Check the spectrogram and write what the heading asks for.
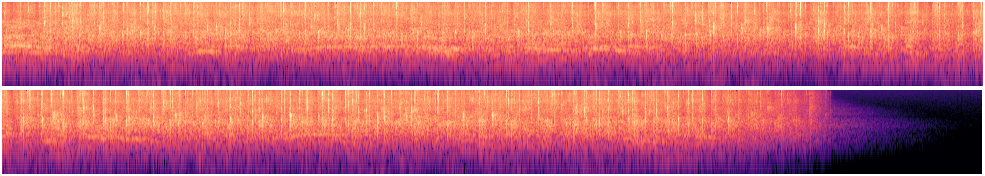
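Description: Audience applauding steadily, with some voices mixed in, until the sound cuts off suddenly near the end.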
